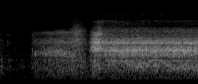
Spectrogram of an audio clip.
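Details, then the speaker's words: Repaired float (ball cock) valve, tested by hand before refitting in the loft and without water pressure: a soft click, then a steady, smooth airy hiss as it opens cleanly; normal valve opening. "That's it open, right? That's it closed. It sounds good, but we'll not know until we get the water pressure on it."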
